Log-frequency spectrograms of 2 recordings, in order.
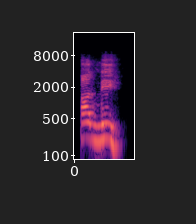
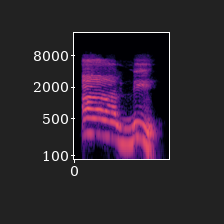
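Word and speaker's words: אני: Então, vamos com aquela sílaba, com aquela palavra que nós vimos ali na primeiramente, que é a palavra ani. Então o a letra alef não tem som e ela vai acompanhar o som da letra da da vogal que está embaixo dela.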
